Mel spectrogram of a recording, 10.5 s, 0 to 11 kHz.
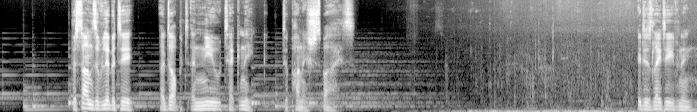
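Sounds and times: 
speech: 1.1 - 5.4, 9.6 - 10.4
horse hooves clip-clopping on a bumpy street: 6.3 - 10.4
horse-drawn cart wheels rumbling and rattling on a rutted street: 6.5 - 10.4.

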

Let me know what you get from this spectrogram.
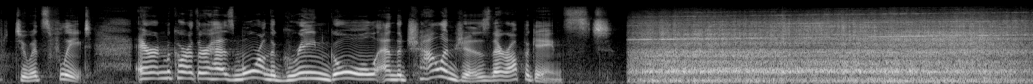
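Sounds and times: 
speech: 0.2 - 7.4
floatplane engine droning with whine and rumble: 6.3 - 10.3.

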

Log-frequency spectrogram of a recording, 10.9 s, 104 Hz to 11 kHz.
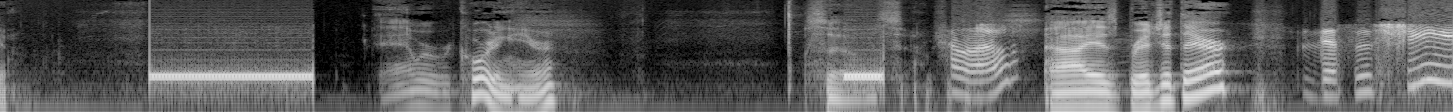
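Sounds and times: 
faint hum: 0.0 - 10.8
telephone dial tone before a call: 1.2 - 2.4, 6.4 - 6.6
speech: 3.0 - 4.4, 6.0 - 10.8.

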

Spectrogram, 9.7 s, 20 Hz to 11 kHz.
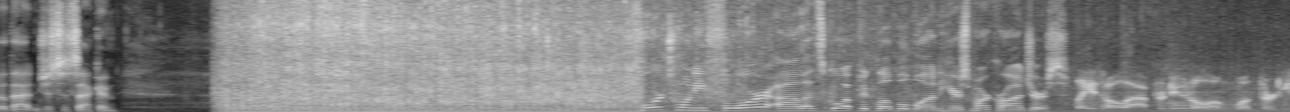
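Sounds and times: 
speech: 0.0 - 3.2, 4.8 - 9.6
helicopter rotor thrum with low hum and whooshing chop: 1.6 - 9.6.

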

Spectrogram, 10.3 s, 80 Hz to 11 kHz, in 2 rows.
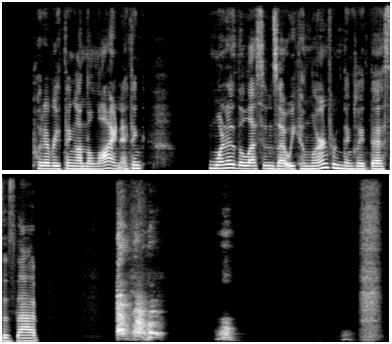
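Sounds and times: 
speech: 0.5 - 5.8, 6.7 - 7.1
dog barking: 6.7 - 8.4.

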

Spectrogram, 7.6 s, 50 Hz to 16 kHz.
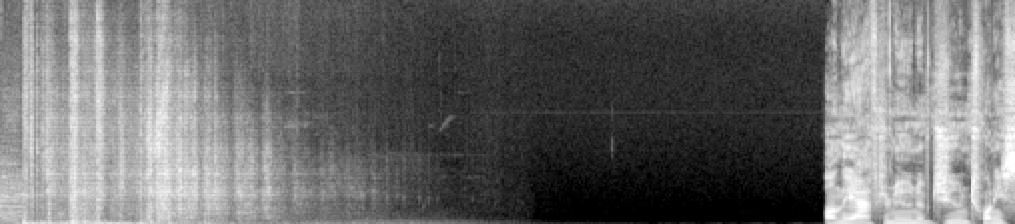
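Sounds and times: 
heavy cannon blasts from a British warship: 0.0 - 3.6
speech: 6.2 - 7.6.

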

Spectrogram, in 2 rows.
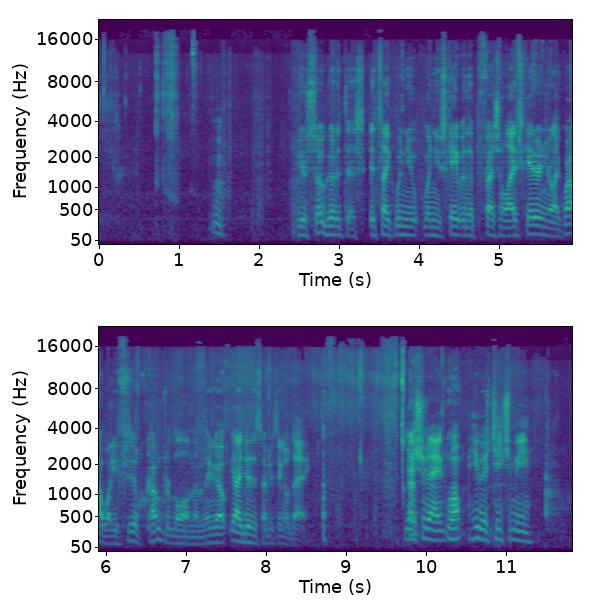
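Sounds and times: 
crunchy bite into a fried onion ring: 0.0 - 2.5
crackly chewing of a fried onion ring: 0.0 - 10.3
speech: 1.4 - 1.7, 2.5 - 8.8, 9.7 - 11.4.

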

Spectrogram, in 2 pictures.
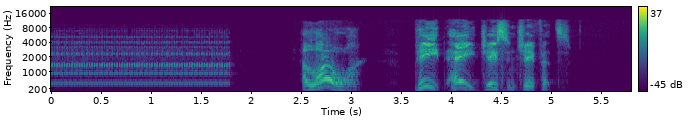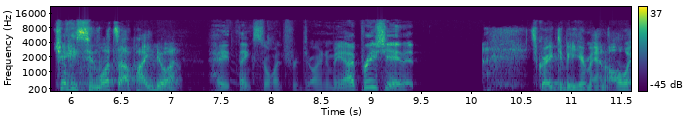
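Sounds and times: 
electronic telephone ringing tone for an outgoing call: 0.0 - 1.9
speech: 2.5 - 5.2, 5.8 - 9.5, 10.1 - 11.5.

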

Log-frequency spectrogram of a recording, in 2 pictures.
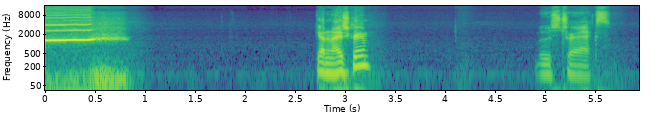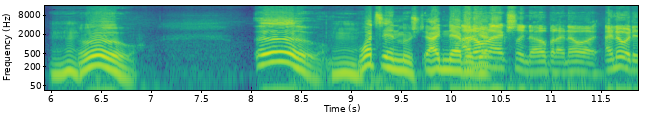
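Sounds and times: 
sharp high whistle blast: 0.0 - 0.9
speech: 2.7 - 3.4, 4.9 - 7.0, 8.0 - 11.8.

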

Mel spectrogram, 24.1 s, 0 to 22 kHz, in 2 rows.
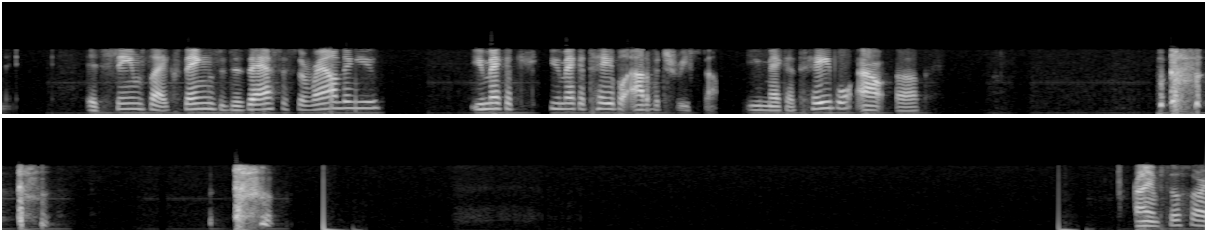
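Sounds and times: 
speech: 0.9 - 3.9, 4.7 - 9.3, 14.6 - 14.8, 23.4 - 24.0
person coughing harshly: 11.6 - 12.6, 14.3 - 14.8.

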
